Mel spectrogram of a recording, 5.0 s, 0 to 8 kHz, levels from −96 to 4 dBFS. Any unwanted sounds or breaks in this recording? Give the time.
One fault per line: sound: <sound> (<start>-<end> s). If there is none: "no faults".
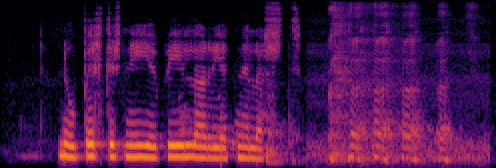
sound: laugh (3.3-4.8 s)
